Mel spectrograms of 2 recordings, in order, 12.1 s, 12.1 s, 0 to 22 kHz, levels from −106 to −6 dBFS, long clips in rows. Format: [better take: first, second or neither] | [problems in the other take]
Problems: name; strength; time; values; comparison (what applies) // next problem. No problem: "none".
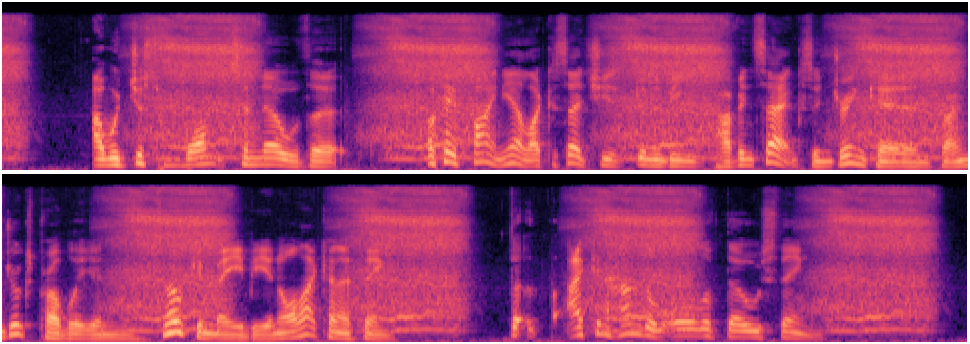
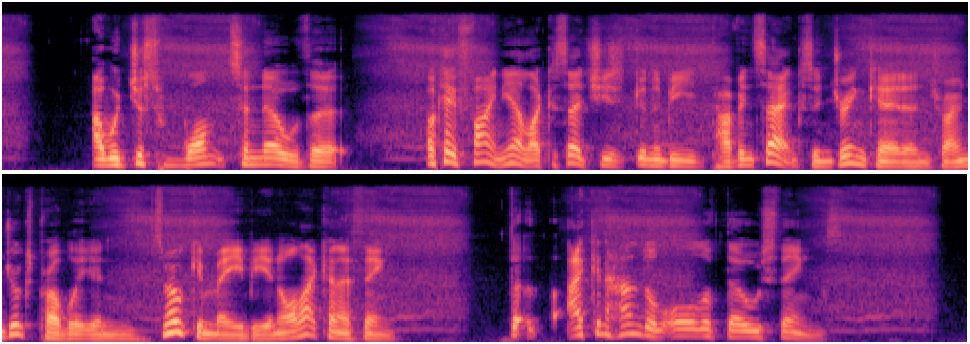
second | hiss; loud; throughout; 2 dB below the speech; faint in the second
